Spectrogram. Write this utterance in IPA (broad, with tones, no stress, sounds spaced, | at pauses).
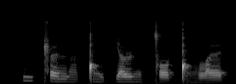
i̤˦ ǁ œ˨ n a̤˨ ǃ ɛ̤˦˨ ç a˦ ɭ ɛ̤˦˨ ǀ ɔ˨ ǃ ɛ̤˨ lˠ ɛ˦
